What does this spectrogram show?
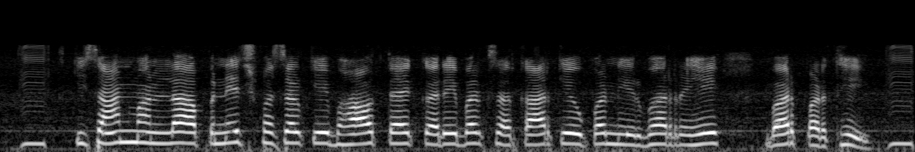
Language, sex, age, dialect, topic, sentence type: Chhattisgarhi, female, 18-24, Western/Budati/Khatahi, agriculture, statement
